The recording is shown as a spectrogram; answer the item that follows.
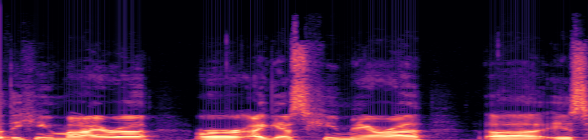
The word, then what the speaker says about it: Humira: Also, the Humira, or I guess Humira, is how you say it, patent is going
